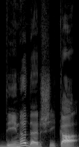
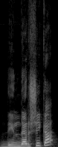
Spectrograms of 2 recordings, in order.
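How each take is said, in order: First: The vowel after the n is sounded. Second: The vowel after the n is dropped. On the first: The speaker calls it right. "નકાર સંપૂર્ણ છે" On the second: The speaker calls it wrong. "એની જગ્યાએ ... આવું ઉચ્ચારણ આપણે ક્યારેક કરી દેતા"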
